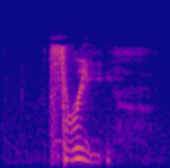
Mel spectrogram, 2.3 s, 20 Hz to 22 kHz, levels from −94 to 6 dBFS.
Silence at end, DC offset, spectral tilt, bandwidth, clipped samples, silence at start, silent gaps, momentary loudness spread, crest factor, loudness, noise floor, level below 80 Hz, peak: 0.55 s; under 0.1%; -1 dB/octave; 10 kHz; under 0.1%; 0.65 s; none; 23 LU; 22 dB; -35 LUFS; -73 dBFS; under -90 dBFS; -18 dBFS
